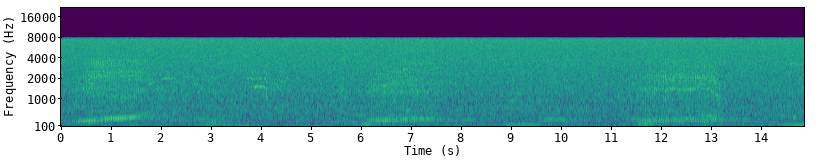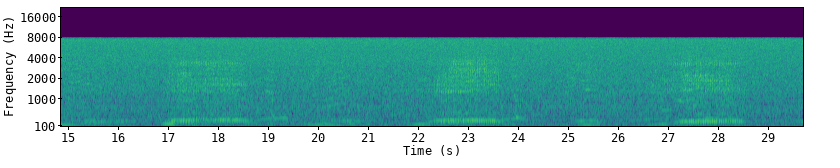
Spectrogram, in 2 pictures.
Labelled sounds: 0.5	0.8	humpback whale, 2.0 to 2.3 kHz
2.0	2.3	humpback whale, 1.9 to 2.1 kHz
3.8	4.1	humpback whale, 1.4 to 1.6 kHz
15.0	15.3	humpback whale, 1.7 to 1.9 kHz

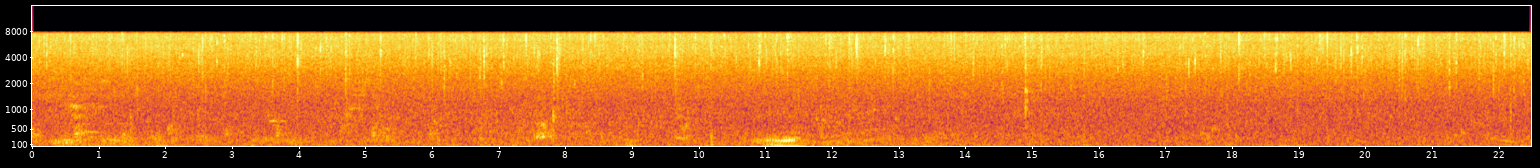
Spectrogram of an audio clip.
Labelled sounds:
0.5	0.8	humpback whale, 1.0 to 1.2 kHz

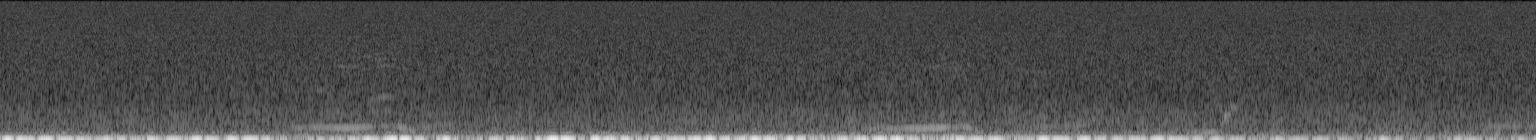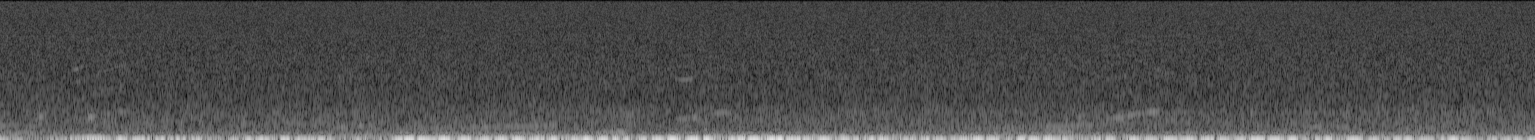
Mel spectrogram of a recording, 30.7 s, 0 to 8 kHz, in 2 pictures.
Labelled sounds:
22.1	22.4	humpback whale, 1.3 to 1.5 kHz

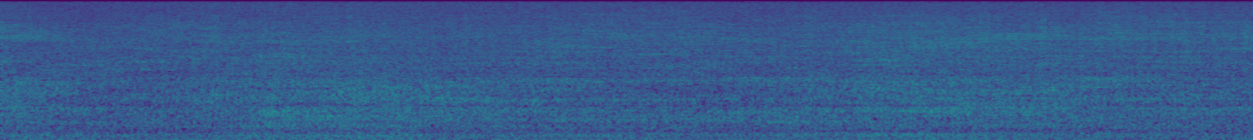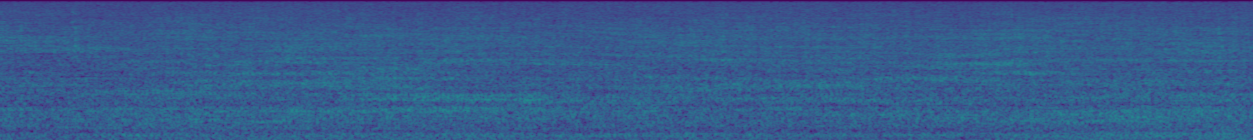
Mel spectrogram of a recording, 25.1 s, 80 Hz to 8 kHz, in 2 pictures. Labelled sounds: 1.8	2.0	vessel noise, 2.2 to 2.4 kHz
12.6	12.9	vessel noise, 2.9 to 3.1 kHz
22.2	22.5	vessel noise, 1.9 to 2.1 kHz
22.8	23.0	vessel noise, 1.5 to 1.8 kHz

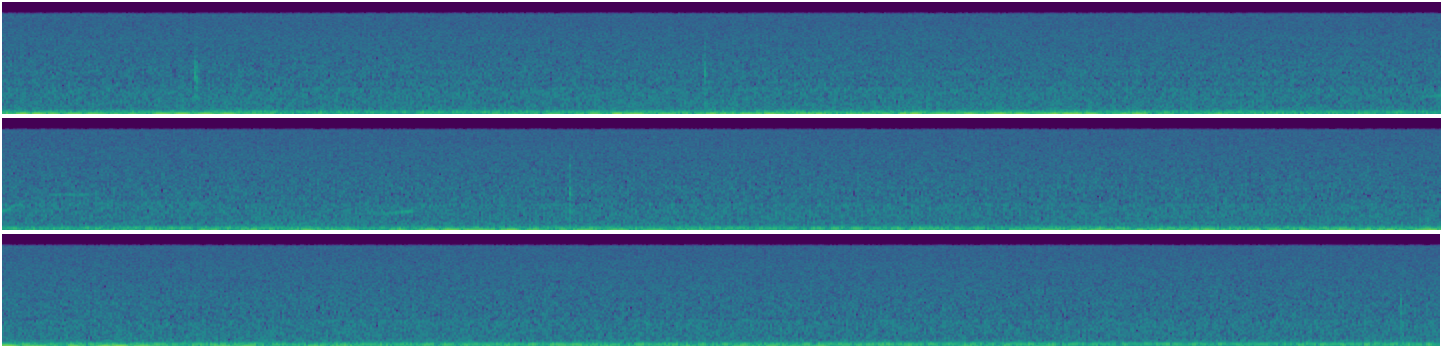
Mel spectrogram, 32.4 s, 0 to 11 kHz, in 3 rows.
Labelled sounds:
11.2	11.5	humpback whale, 0.99 to 1.1 kHz

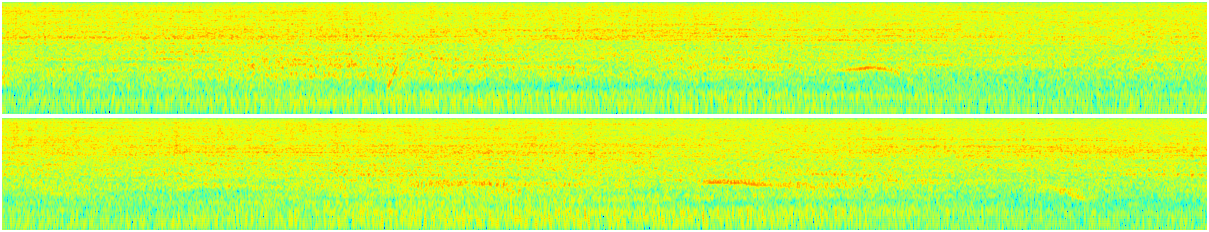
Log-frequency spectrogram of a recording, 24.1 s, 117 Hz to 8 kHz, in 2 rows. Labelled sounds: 5.5	5.7	humpback whale, 1.95 to 2.05 kHz

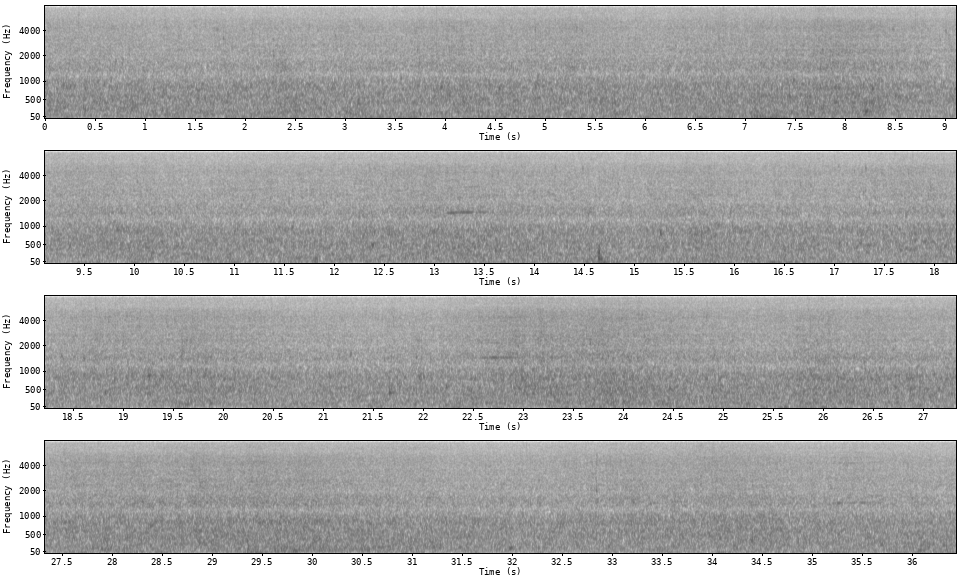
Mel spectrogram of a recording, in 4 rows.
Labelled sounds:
13.1	13.4	killer whale, northern resident, G clan, 1.3 to 1.6 kHz

